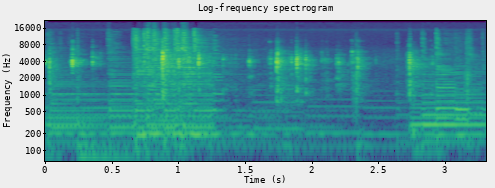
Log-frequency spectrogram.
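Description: Someone typing a name on a computer keyboard, quick rapid key clicks under a loud bed of background music.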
